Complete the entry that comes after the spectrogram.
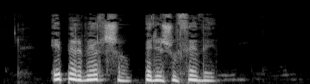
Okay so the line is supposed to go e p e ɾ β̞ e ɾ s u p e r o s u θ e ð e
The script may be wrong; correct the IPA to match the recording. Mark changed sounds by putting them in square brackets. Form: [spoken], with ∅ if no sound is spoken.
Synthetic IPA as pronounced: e p e ɾ β̞ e ɾ s [o] p e [ɾ] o s u θ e ð e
